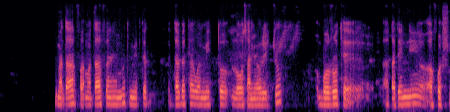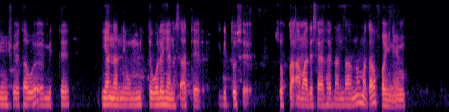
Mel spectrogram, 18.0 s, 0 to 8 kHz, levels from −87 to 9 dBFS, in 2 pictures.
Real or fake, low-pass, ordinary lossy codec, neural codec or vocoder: fake; 7.2 kHz; Opus, 16 kbps; vocoder, 24 kHz, 100 mel bands, Vocos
